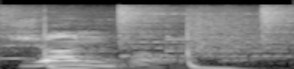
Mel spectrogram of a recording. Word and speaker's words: Jungvolk: That's actually the German pronunciation. Jungvolk. I was trying to pronounce it like Jungvolk. No, just Jungvolk. Wow. So, what did we learn today? Jungvolk. This translates to young people. And it's just pronounced Jungvolk.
